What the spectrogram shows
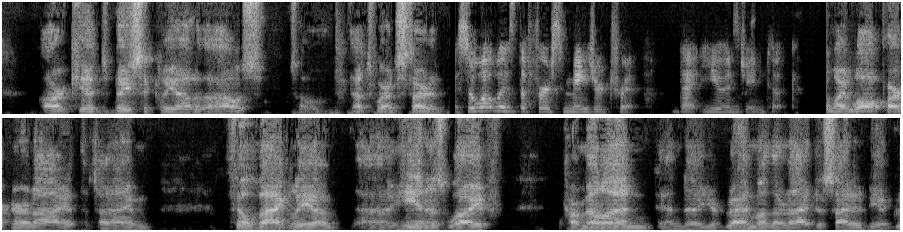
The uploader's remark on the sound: I sat down over Zoom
